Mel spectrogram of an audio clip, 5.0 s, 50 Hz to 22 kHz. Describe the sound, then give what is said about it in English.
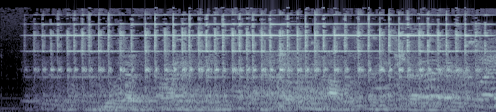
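Early 20th century telephone bells ring continuously in a rapid, metallic trill with bright high overtones, a little metal ball clanking really fast in each, sustained for several seconds over a murmur of people talking, at a telephone history mini-exhibition in the Juneau Douglas City Museum, Juneau, Alaska, on Friday night. “Sounds of early 20th century phones filled the Juneau Douglas City Museum on Friday night.”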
